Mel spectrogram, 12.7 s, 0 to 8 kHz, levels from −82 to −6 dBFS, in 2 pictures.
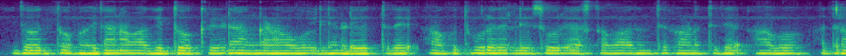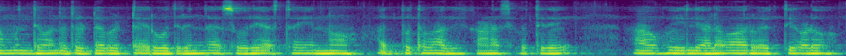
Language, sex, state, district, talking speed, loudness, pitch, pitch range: Kannada, male, Karnataka, Mysore, 115 wpm, -14 LUFS, 150 Hz, 145-150 Hz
